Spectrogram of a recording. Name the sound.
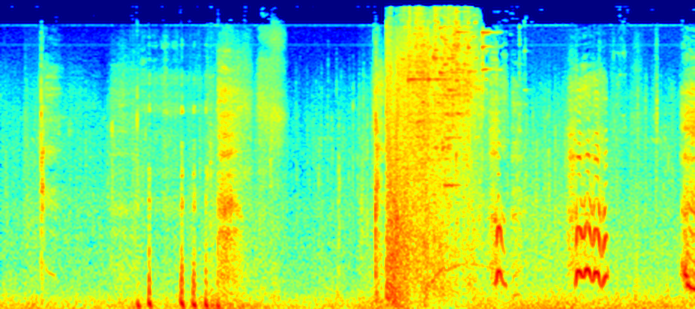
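gunfire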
